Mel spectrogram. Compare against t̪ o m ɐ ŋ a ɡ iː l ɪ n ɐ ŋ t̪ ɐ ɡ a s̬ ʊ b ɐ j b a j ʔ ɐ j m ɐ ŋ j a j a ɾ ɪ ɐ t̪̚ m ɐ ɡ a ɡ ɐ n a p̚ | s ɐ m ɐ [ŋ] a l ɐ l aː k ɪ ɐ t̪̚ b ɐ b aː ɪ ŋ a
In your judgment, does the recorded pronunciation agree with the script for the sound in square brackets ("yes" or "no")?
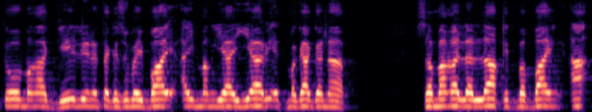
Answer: yes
